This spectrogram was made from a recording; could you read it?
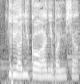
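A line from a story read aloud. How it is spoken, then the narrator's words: Monstrous roar. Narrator (Belarusian): зароў страшэдла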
